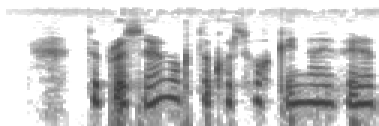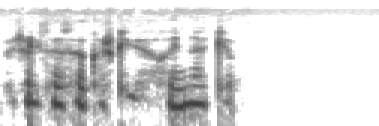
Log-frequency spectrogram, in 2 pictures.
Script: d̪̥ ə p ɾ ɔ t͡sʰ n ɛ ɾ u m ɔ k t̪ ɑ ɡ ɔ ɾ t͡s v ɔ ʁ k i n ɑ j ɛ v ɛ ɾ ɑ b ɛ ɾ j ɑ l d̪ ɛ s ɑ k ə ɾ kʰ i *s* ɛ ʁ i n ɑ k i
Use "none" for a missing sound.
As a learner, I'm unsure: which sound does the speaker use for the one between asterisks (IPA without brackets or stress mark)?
h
